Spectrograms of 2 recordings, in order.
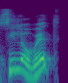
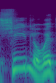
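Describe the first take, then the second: First: The word begins with a plain 's' sound. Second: The word begins with a 'sh' sound. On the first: This gives away that the speaker is from Ephraim. The speaker calls it wrong. "no podían pronunciar la sh, entonces decían Silobet" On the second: This is the test word as it should be said. The speaker calls it right. "no dijo Shilobet"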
